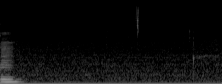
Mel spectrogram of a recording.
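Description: Steady low background hiss, with the end of a drawn-out spoken 'um' at the very start and a single faint click about a second in.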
